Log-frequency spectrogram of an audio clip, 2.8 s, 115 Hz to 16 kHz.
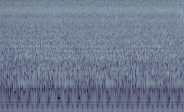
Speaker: this is a 60 cycle hum and this is typical for a ground loop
